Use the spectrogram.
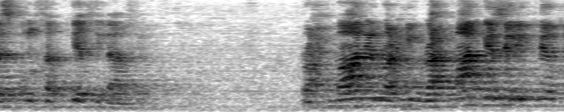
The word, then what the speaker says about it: رحمان: رسم الخط نہیں ہے، حالانکہ تلفظ رحمان الف کے ساتھ ہی ہوتا ہے اور قرآن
